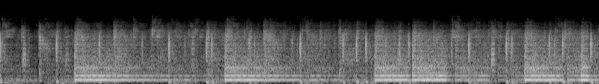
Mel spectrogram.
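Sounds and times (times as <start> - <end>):
music loop: 0.0 - 5.9.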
